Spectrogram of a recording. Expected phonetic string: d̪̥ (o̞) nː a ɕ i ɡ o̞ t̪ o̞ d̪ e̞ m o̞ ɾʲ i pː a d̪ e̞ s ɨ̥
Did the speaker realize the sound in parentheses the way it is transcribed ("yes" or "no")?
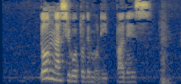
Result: no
